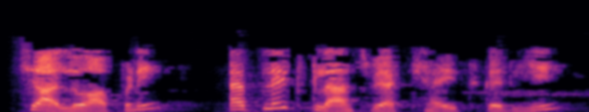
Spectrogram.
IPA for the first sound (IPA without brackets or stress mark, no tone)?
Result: t͡ʃ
